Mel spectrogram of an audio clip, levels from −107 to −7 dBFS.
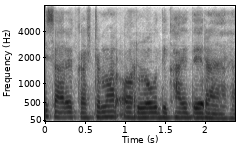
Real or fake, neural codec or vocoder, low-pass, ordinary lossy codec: fake; codec, 16 kHz, 4 kbps, FreqCodec, smaller model; none; none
